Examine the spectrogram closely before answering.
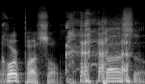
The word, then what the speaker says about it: corpuscle: you look at uh the center of the of the word uh corpuscle p-u-s-s well think about b-u-s-s how would you pronounce that okay now i had a p corpus pass corpuscle okay so that's it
